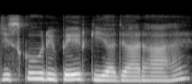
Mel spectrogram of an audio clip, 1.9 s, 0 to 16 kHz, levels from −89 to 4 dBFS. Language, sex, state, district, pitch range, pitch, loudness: Hindi, female, Uttar Pradesh, Jalaun, 185-230 Hz, 215 Hz, -13 LUFS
